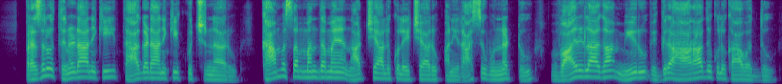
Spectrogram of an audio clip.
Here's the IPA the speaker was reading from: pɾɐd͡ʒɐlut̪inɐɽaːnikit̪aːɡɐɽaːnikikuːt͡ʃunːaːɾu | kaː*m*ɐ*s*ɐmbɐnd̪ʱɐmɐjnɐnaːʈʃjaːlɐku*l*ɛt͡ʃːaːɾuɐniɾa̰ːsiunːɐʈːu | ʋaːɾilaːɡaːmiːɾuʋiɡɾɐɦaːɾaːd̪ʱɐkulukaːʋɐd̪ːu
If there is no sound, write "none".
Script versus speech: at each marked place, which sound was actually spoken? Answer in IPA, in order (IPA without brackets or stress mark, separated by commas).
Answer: m, s, l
